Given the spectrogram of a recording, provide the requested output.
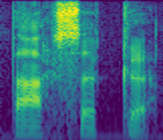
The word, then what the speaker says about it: parce que: Okay, there's no E there, forcing its pronunciation. And then parce que.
